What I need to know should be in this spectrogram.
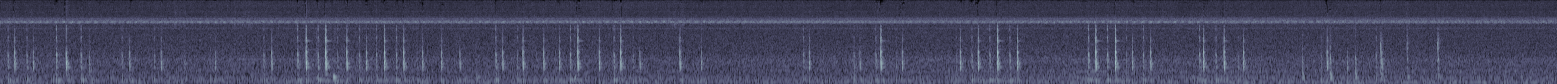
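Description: A hive tool scrapes and knocks against a wooden hive frame.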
